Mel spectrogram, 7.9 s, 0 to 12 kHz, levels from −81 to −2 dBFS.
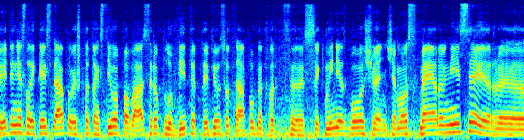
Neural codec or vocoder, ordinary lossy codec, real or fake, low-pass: codec, 24 kHz, 3 kbps, HILCodec; MP3, 96 kbps; fake; 10.8 kHz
